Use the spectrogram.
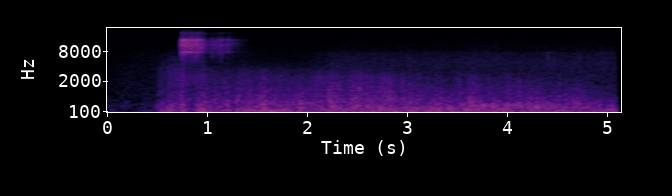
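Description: A stormy sea battle in Mount & Blade II: Bannerlord, with ships caught in the tempest: a dense, continuous roar of thunder, rain and wind swells up after a brief quiet start and holds loud throughout.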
